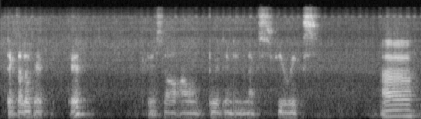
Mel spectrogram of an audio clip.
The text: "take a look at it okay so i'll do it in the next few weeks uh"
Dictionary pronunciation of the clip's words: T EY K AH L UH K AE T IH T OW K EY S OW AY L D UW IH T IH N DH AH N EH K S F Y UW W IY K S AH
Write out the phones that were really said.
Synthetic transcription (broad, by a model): T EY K AH L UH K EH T IH T OW K EY S OW AY W D UW IH T IH N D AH N EH K S F Y UW W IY K S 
